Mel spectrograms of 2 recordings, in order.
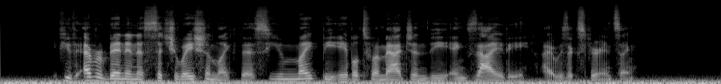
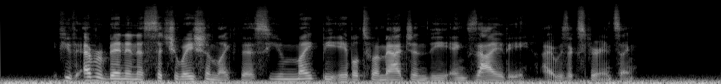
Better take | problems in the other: neither | low rumble; faint; throughout; 20 dB below the speech; the same in both

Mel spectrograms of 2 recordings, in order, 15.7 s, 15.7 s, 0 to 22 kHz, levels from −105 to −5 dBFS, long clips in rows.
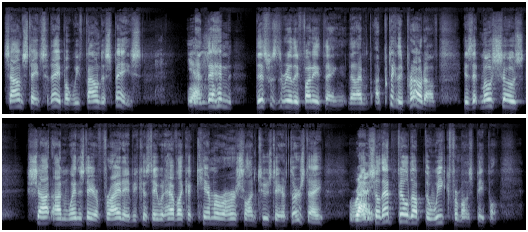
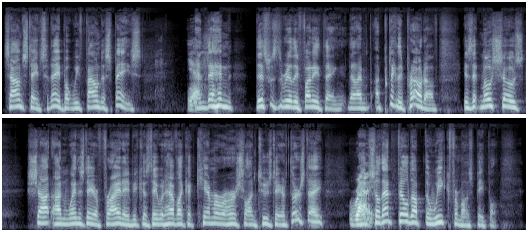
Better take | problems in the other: second | thin; very; fading below 350 Hz

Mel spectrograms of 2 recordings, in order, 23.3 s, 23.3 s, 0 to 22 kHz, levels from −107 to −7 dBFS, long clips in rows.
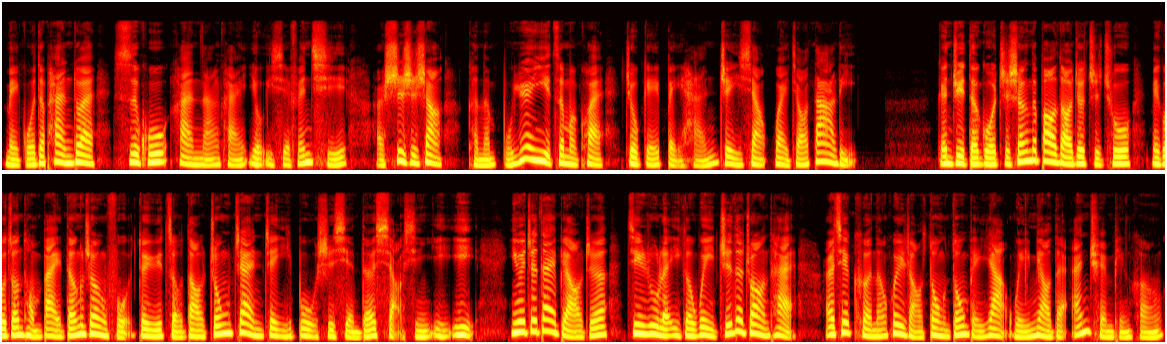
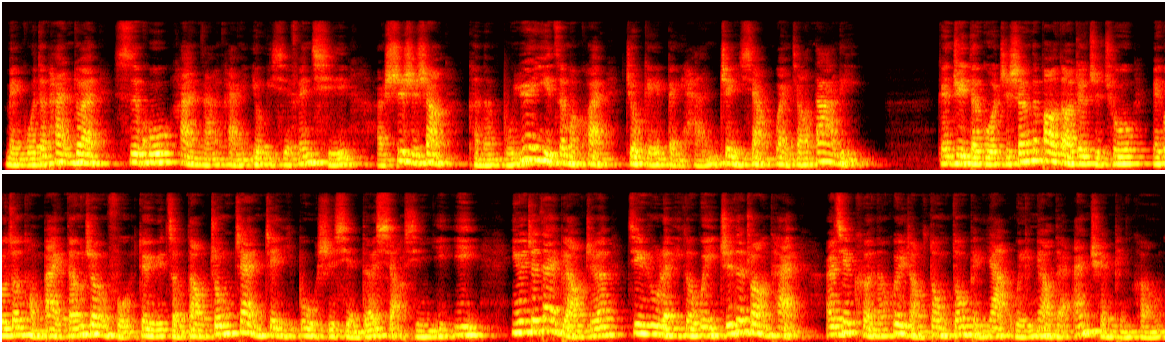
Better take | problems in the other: first | off-mic speech; far // room echo; slight; dies away in 0.3 s

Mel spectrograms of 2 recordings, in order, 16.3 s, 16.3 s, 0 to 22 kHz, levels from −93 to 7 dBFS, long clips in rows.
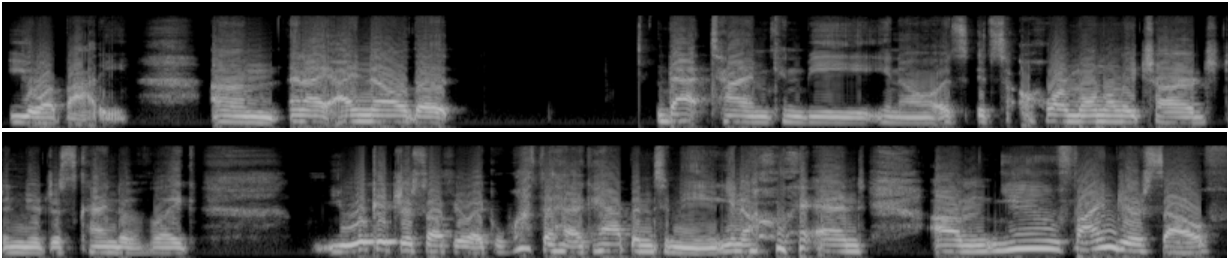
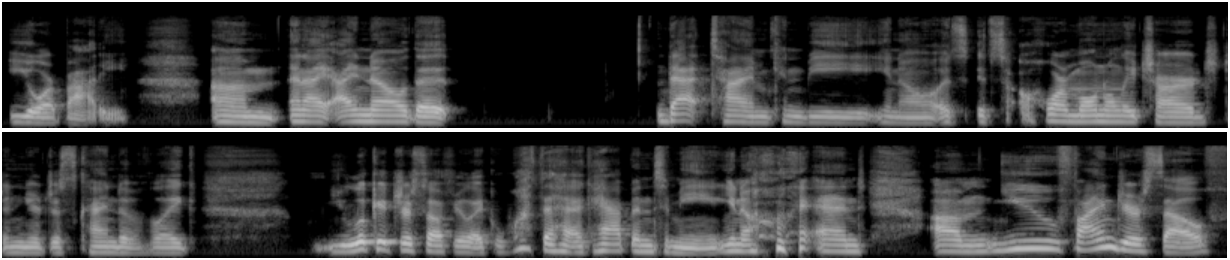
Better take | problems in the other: second | distortion; heavy; 16% of the sound clipped

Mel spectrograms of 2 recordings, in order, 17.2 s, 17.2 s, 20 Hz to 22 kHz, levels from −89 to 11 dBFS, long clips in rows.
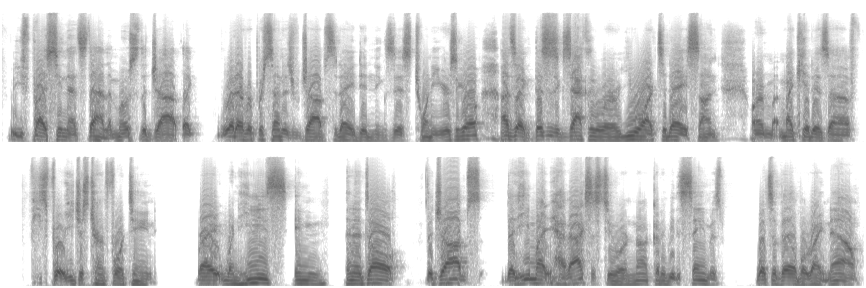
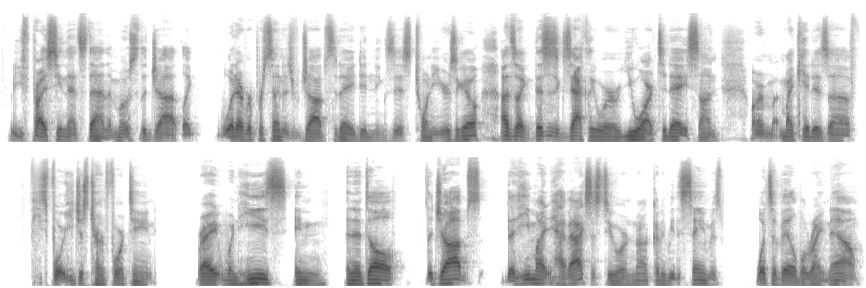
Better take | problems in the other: second | distortion; heavy; 6 dB below the speech

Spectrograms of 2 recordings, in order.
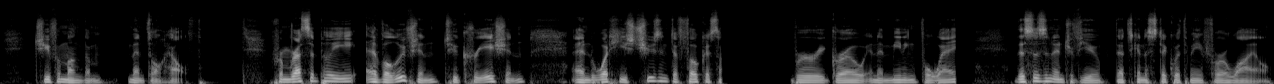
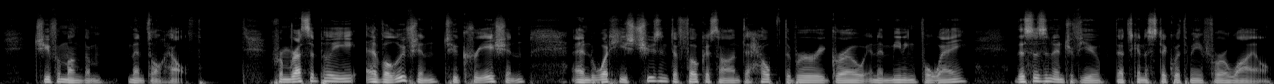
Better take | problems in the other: second | audio cutting out; at 7 s for 0.5 s and at 9.5 s

